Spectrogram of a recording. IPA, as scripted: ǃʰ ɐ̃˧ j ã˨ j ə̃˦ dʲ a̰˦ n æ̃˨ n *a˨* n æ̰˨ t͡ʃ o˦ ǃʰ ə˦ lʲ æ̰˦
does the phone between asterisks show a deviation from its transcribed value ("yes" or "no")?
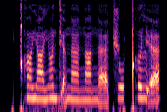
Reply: yes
